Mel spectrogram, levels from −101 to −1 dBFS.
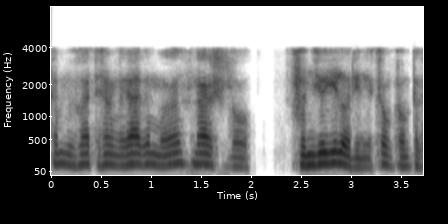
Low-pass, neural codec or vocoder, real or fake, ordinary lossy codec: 7.2 kHz; autoencoder, 48 kHz, 32 numbers a frame, DAC-VAE, trained on Japanese speech; fake; AAC, 16 kbps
